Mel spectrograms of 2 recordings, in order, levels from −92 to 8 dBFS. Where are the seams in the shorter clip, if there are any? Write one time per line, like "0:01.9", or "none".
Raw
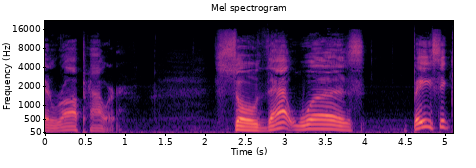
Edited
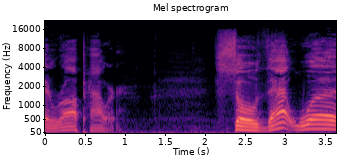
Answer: none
